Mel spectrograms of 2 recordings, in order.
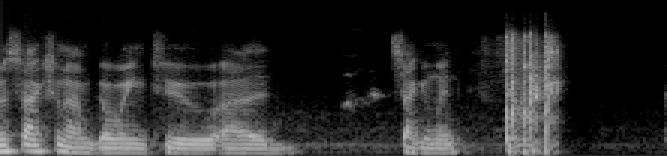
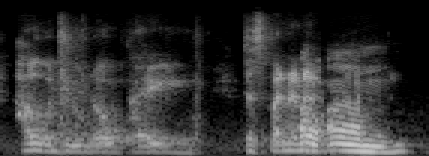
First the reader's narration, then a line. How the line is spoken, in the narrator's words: this thing bellows back and it says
